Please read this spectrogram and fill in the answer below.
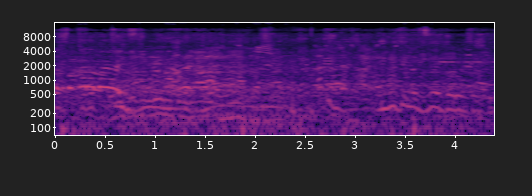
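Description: Several spectators talking and calling out over one another close to the microphone, unbroken chatter with no single voice standing out.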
